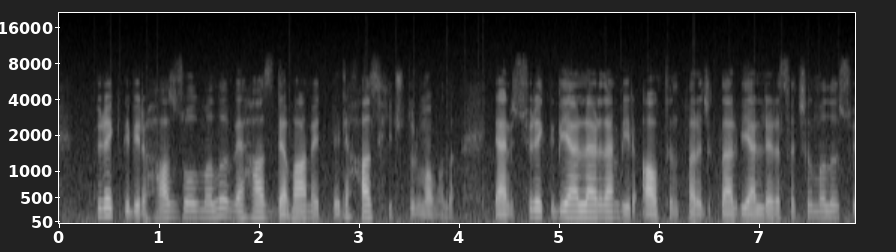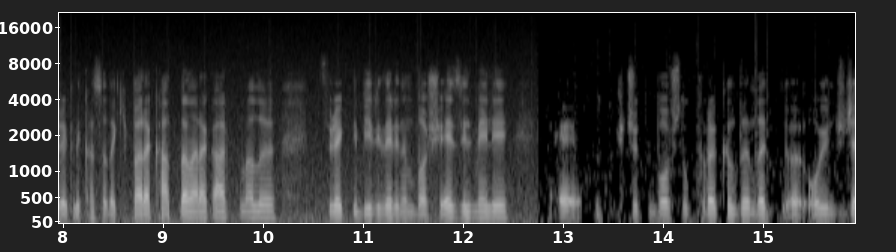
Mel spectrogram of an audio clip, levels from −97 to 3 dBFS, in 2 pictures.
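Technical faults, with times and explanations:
12.75 to 15.93 s, overdone noise removal: right at the end, the room noise, which sits about 25 dB under the speech before this, drops away and breaks up, leaving little twinkly specks behind. The suppressor is pushing individual frequency bands way down whenever they look like its noise estimate, and the softer parts of the speech fall into that range too, so they get stripped out along with the noise.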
